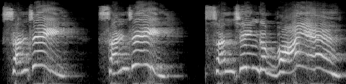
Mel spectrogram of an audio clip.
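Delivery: loud, high call across the house; calling out to Sanjay from upstairs. Acted. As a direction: shout for Sanjay to come, slow and drawn out.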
